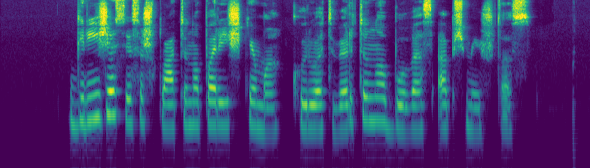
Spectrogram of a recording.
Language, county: Lithuanian, Vilnius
